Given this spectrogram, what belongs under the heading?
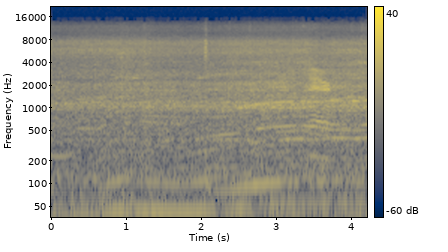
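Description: Engine of a vehicle used for cutting and raking hay, running steadily with a loud, constant low rumble close by while being put in gear.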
